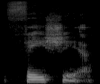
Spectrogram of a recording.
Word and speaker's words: fascia: this word online later on and it's actually pronounced fascia i know weird right you know some words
